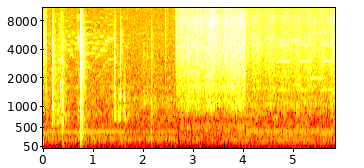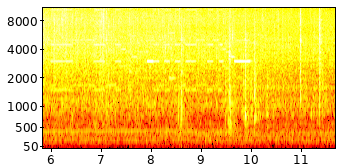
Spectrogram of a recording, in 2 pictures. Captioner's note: cooking noises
